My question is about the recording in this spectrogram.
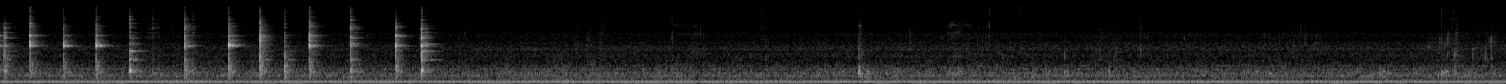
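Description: A wooden spoon knocking against the rim of a ceramic bowl to tap grated vegetables into a pot: about a dozen sharp clinks with a short ring, roughly three a second, stopping about four seconds in. After that a steady low hum goes on under quiet stirring of the soup.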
